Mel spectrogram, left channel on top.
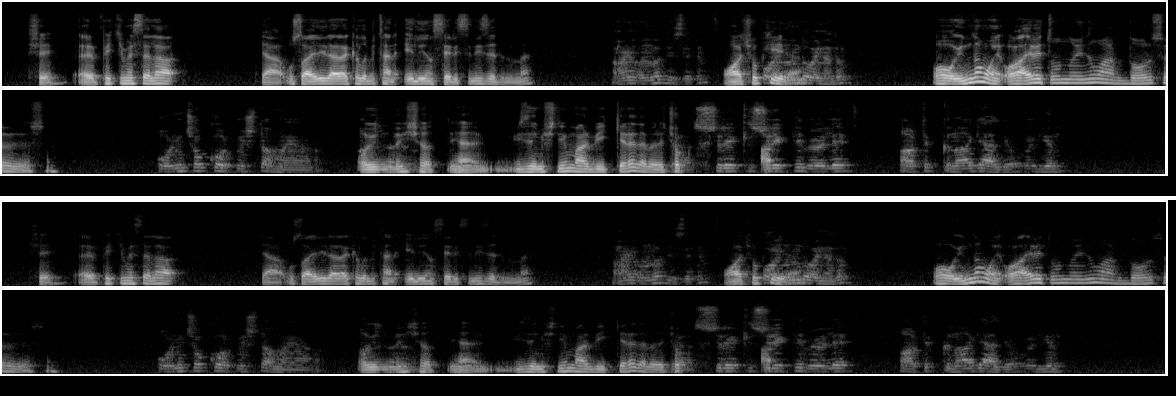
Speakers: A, on the left; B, on the left.
A: Şey, e, peki mesela ya uzaylı ile alakalı bir tane Alien serisini izledin mi?
B: Aynen onunla da izledim.
A: Oha çok
B: Oyununu
A: iyi ya.
B: da oynadım.
A: O oyunda mı? oyn- Oha evet onun oyunu vardı. Doğru söylüyorsun.
B: Oyunu çok korkunçtu ama ya. Hatırlıyorum.
A: Oyunu hiç hat yani izlemişliğim var bir iki kere de böyle
B: Ya
A: çok
B: sürekli sürekli
A: A-
B: böyle artık gına geldi. Oyun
